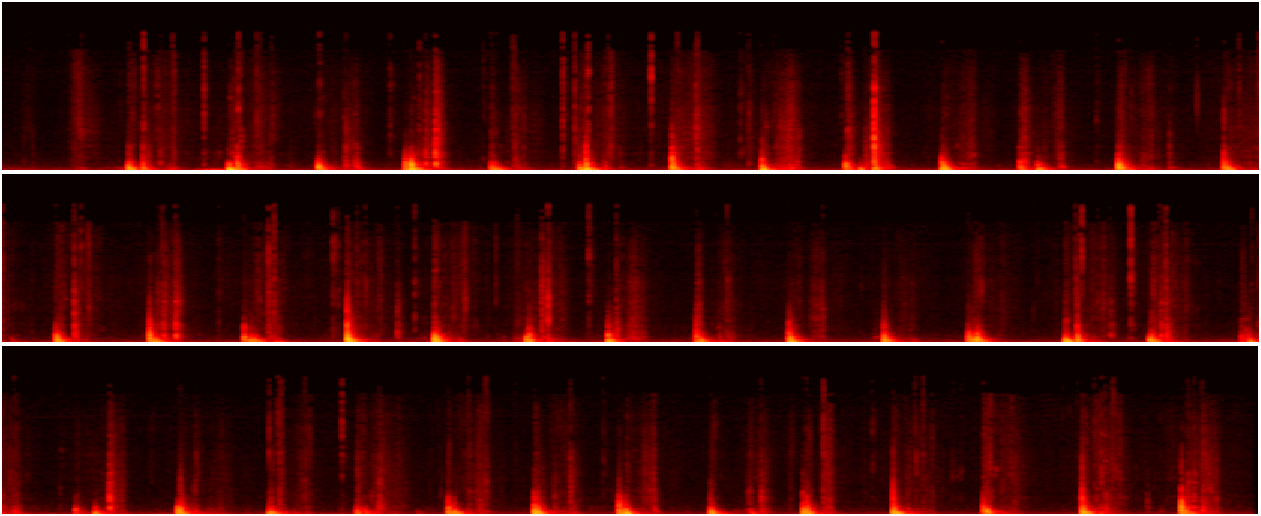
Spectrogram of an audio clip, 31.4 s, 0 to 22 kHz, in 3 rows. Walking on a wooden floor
0:00.6 0:07.3, 0:13.4 0:31.2

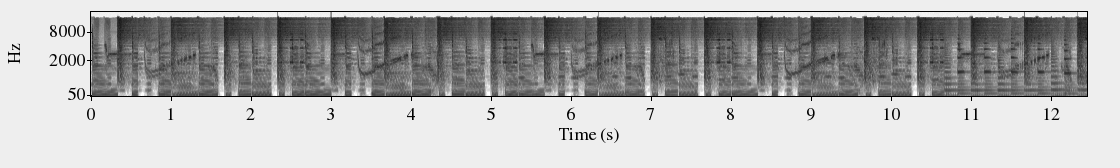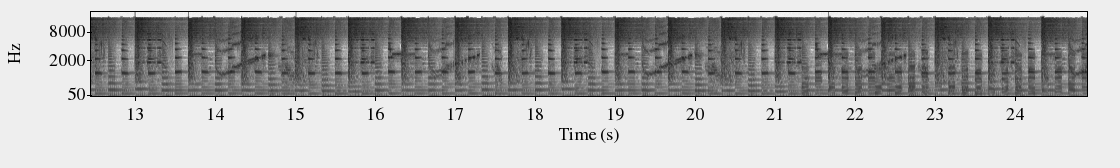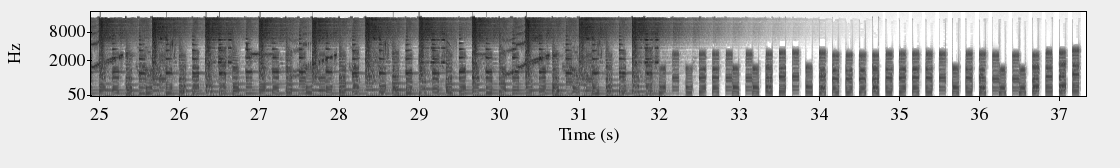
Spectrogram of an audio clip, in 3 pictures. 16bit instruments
0:08.8 0:37.3

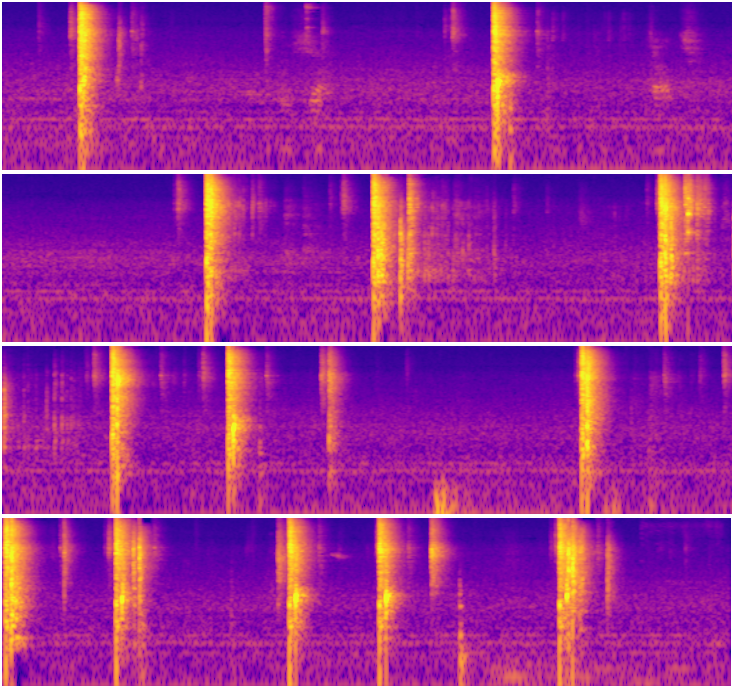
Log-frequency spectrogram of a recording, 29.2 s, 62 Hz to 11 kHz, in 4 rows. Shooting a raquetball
0:00.7 0:01.3, 0:04.9 0:05.4, 0:11.0 0:12.3, 0:16.8 0:17.2, 0:20.4 0:20.8, 0:24.7 0:26.6, 0:27.4 0:28.1

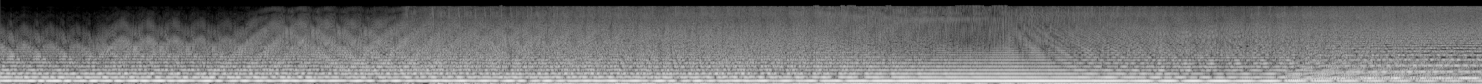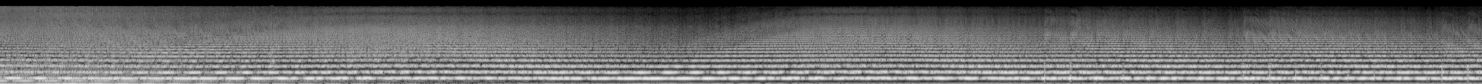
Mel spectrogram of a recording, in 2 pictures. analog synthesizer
0:12.5 0:19.0

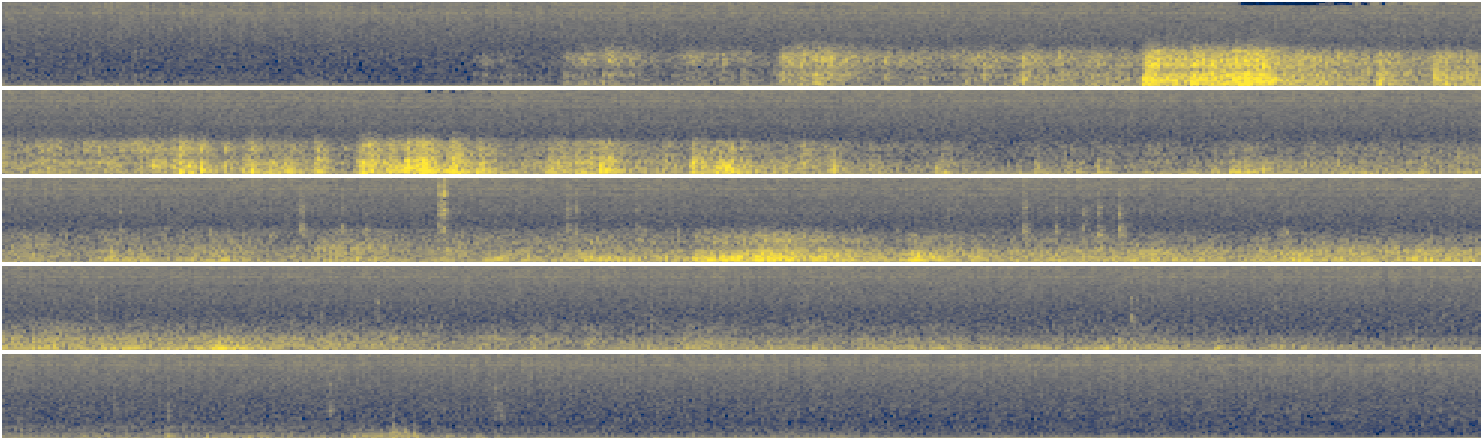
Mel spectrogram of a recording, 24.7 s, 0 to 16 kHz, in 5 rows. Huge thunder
0:01.6 0:21.3

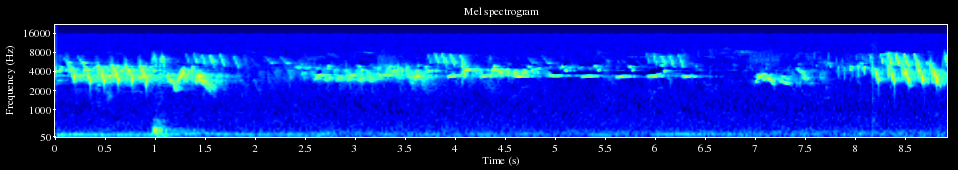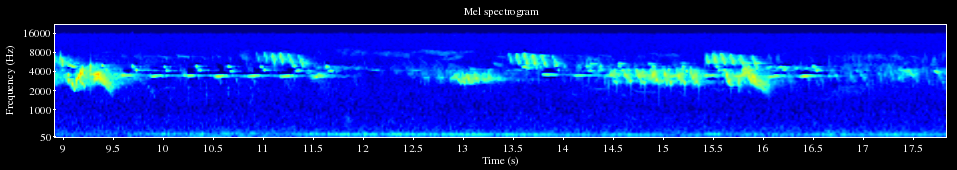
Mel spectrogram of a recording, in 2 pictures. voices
0:00.9 0:01.6

